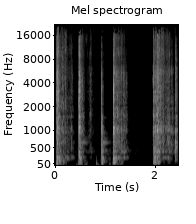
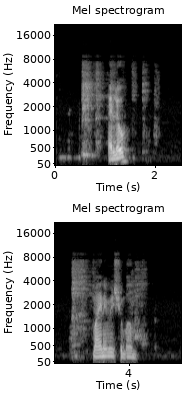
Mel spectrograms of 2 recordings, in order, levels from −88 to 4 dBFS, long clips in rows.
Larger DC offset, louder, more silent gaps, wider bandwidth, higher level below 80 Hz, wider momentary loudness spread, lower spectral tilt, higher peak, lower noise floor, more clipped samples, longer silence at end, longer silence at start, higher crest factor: neither; second, -32 LUFS vs -22 LUFS; neither; first, over 20 kHz vs 9.4 kHz; about the same, -62 dBFS vs -62 dBFS; second, 10 LU vs 22 LU; second, -1 dB/octave vs -5 dB/octave; about the same, -2 dBFS vs -2 dBFS; first, -76 dBFS vs -70 dBFS; neither; second, 0 s vs 0.7 s; about the same, 0.05 s vs 0.1 s; first, 34 dB vs 22 dB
